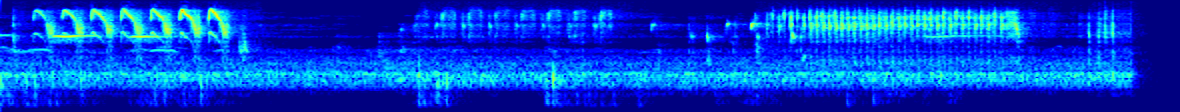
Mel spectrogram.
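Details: Marsh wren sings a rapid, rattling trill of high repeated notes, then buzzy, gurgling phrases, amplified from a faint recording; a steady mechanical mill hum, low rumbling and a distant helicopter continue underneath.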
